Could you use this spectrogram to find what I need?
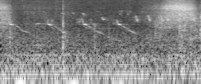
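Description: A stylus taps and scratches on a tablet.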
